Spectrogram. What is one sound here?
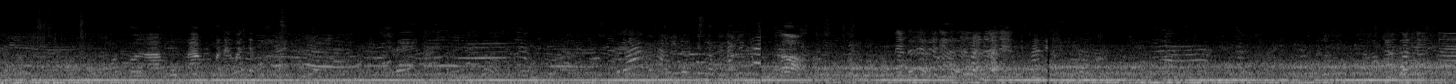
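A train hums steadily as it rolls along.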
